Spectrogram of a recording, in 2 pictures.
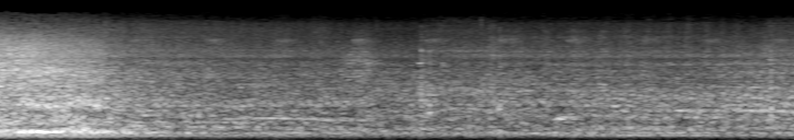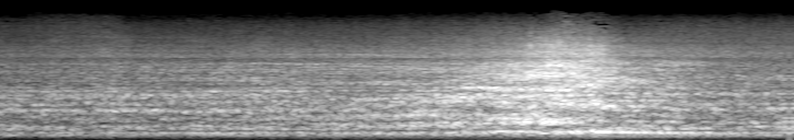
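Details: Steady vehicle and engine noise with a whirring hum, rising revving near the end, and faint speech, with no animal voice heard.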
